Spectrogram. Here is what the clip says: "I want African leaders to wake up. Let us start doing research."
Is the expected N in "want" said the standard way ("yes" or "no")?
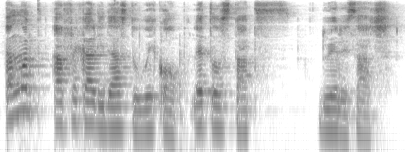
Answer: no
